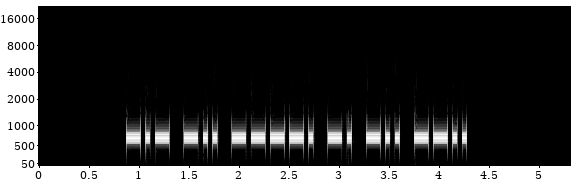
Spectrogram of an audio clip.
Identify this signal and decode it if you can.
Morse code, heard as a keyed tone, about 25 wpm, 700 Hz. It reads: KD9NDZ
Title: USA Call Signs - 6 Characters - Repeated 3x - 25wpm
